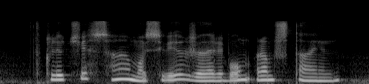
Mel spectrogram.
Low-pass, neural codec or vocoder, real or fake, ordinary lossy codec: none; codec, 16 kHz, 0.8 kbps, ZipCodec; fake; none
